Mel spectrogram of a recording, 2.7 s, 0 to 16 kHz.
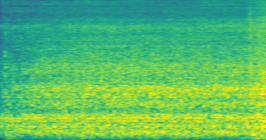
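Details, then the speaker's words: C3 Corvette heater blower motor bench-tested off the car on a 12 V DC supply, switch stepped low to medium: steady airy whoosh rising slightly in level, no scraping, ticking or squeal; normal running. "This way I can test and make sure that the low, mid, and high function of the switch is working. So I hook up power to the switch and then ground to the fan."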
